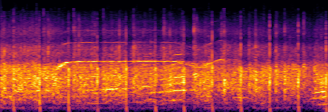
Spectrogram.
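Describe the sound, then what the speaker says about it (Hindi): A crowd at an LBP show event in Gujranwala claps steadily to welcome chief guest Naveed Shaikh to the stage, a dense, sustained applause with brief voices and whoops mixed in. "तो मेरी सब दोस्तों से रिक्वेस्ट है कि अपनी भरपूर तालियों में शेख साहब को वेलकम करें।"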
